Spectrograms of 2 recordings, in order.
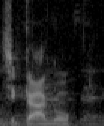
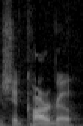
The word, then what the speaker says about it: Chicago: the 8th grade before I found out there was no R in Chicago. That's how my parents pronounced it.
